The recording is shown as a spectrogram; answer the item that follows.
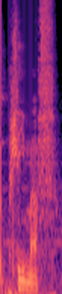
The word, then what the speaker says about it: Plymouth: So is it Plymouth? Or Plymouth? American cities have some weird pronunciations even to English speakers. I gotcha, yeah. Close to the second way, so Plymouth. At least roughly.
